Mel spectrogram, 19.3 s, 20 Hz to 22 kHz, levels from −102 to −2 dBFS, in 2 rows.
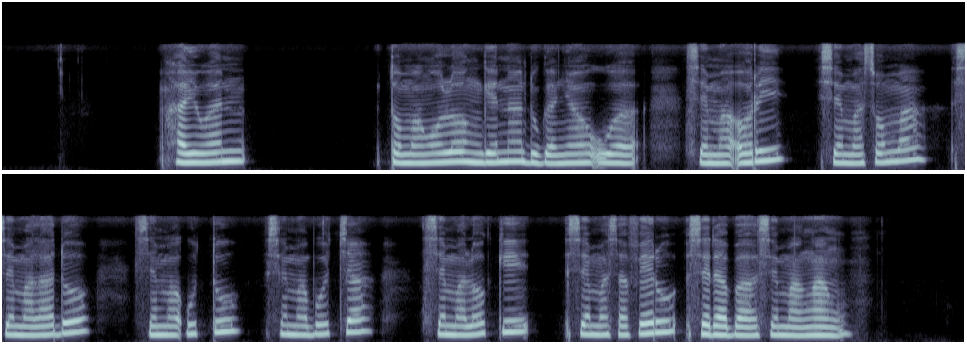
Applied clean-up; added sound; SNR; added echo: none; none; none; none.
